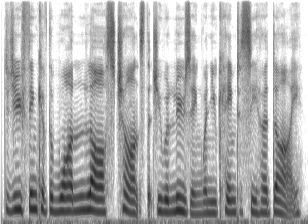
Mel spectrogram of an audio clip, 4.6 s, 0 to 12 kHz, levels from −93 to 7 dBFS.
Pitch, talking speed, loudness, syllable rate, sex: 190 Hz, 245 wpm, -17 LUFS, 5.1 syllables/s, female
